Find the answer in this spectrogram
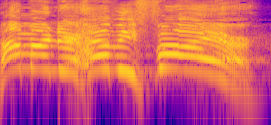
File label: US inform suppressed generic, battlechatter, english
